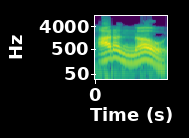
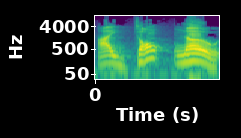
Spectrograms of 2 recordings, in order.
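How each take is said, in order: First: 'Don't' is light, with a reduced vowel. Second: 'Don't' is strong, with a full vowel. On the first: "그냥 가볍게 치는 발음이 있어요" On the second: "강하게 I don't know 이렇게까지 강하게"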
